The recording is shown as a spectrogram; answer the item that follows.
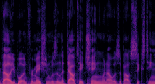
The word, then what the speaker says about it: Tao Te Ching: In Chinese, it's pronounced Tao Te Ching. Tao Te Ching.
